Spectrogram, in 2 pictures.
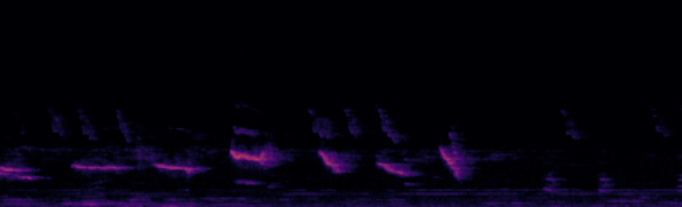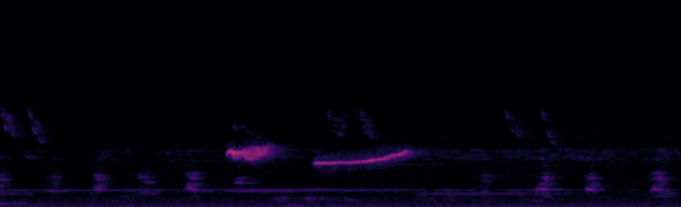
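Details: Oriental magpie-robins, male and female, answering each other in a semi-natural aviary, singing actively with tail spread; loud clear whistled phrases, some rising and slurred, alternating with quieter rapid chirps and twittering notes in bursts over a steady background hum.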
